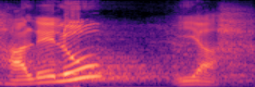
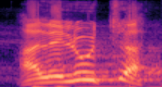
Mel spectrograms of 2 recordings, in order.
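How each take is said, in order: First: The last syllable starts with a 'y' sound. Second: The last syllable starts with a 'j' sound. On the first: The speaker calls it right. "Tapi kita tetap berkata haleluya" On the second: The speaker calls it wrong. "Dia tidak lagi panggil kata haleluya, tapi haleluja"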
